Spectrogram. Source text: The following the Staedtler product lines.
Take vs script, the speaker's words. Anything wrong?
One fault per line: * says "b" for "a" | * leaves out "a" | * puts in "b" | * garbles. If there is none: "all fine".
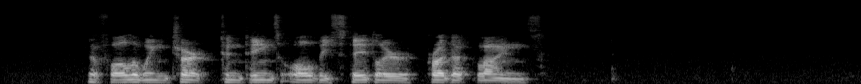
* puts in "chart contains all"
